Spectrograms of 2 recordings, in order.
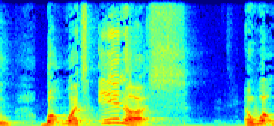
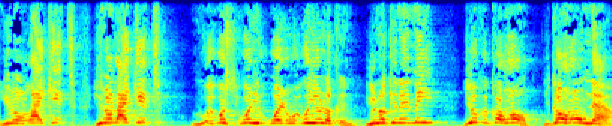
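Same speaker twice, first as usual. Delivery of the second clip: mock condescending shouting, higher; 4 semitones higher than usual. Recounting a construction coworker who yelled at the speaker, imitating a condescending yell. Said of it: "He spoke to me in a condescending, demeaning tone".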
